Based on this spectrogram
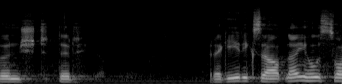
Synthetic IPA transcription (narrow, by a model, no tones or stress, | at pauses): ʏnʃtd̥əɾ | rɛɡiːɾɪksraːtnœʏhuːsfɔ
